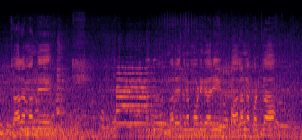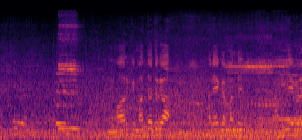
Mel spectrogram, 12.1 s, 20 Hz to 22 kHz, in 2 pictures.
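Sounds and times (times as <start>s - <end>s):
vehicle horn: 1.1s - 3.1s, 7.2s - 7.8s, 10.6s - 12.0s.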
